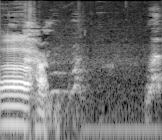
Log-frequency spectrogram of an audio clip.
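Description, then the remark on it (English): A dog lets out one loud bark with a slightly whiny, yelping edge, then it goes quiet except for a low steady hum and a faint sound at the end. “My dog says hi.”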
